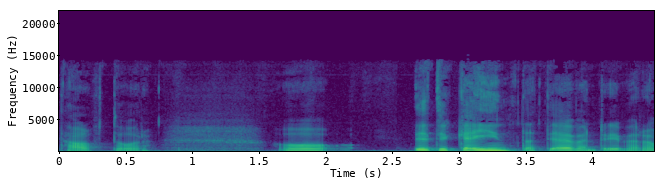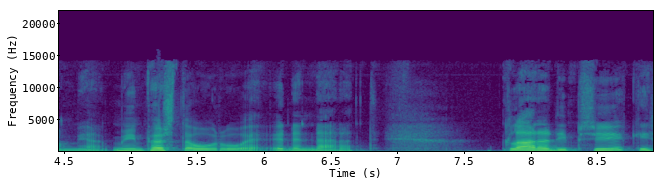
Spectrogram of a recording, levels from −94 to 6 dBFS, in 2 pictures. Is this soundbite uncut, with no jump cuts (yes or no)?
yes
